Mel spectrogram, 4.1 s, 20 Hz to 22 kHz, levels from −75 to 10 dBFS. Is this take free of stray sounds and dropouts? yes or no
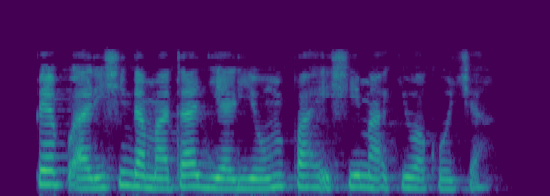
yes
